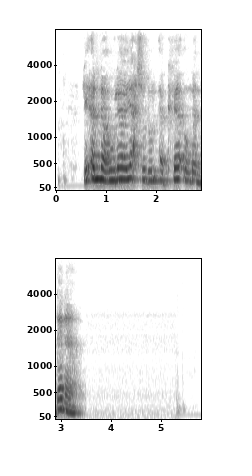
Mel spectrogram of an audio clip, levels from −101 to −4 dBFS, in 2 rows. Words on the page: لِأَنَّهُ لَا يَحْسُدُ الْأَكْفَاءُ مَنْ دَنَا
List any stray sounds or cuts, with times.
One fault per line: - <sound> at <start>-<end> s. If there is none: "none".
none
